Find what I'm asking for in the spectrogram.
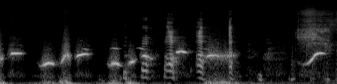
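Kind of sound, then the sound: human body sound, person whistling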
